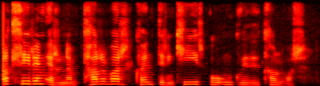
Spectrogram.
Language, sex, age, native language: Icelandic, female, 60-69, Icelandic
